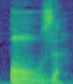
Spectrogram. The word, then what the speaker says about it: onze: En français, on dit onze, onze, onze. Notice we don't hear the end. It's part of that nasal sound.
